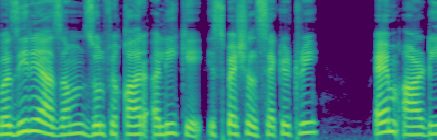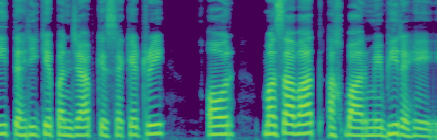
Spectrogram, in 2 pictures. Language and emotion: Urdu, neutral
